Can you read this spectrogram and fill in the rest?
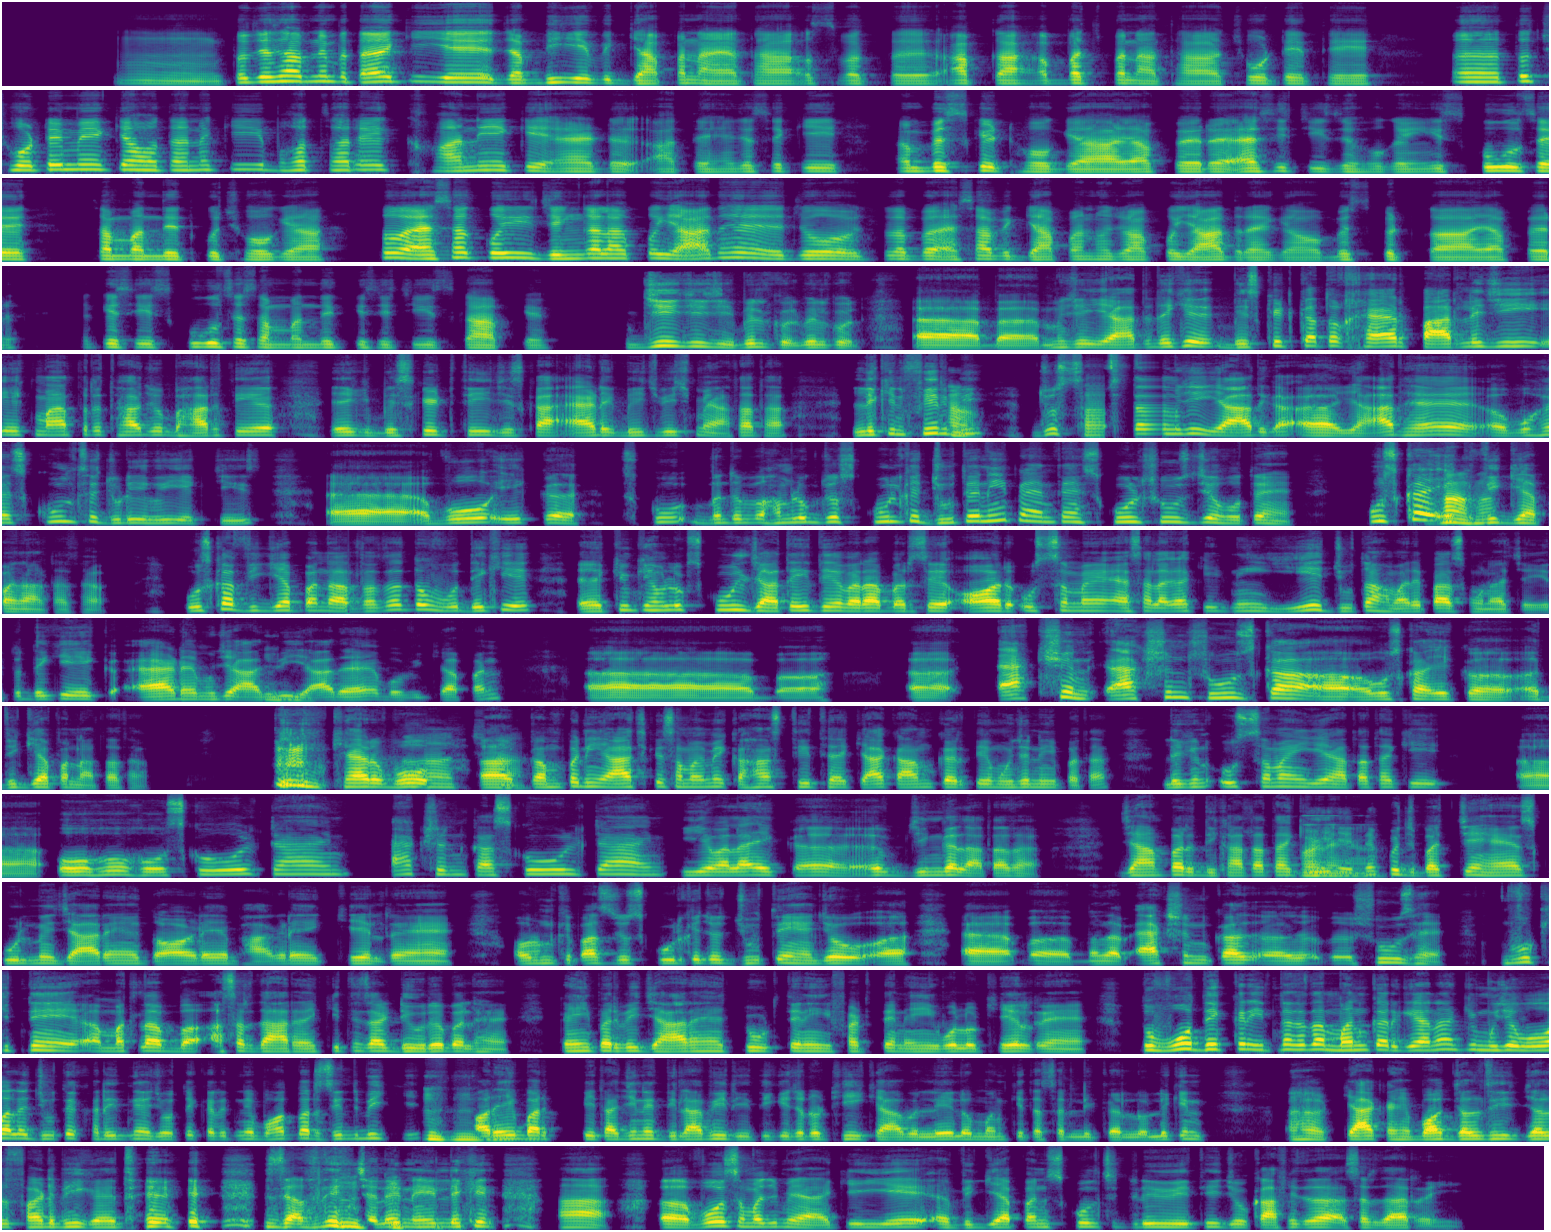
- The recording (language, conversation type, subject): Hindi, podcast, किस पुराने विज्ञापन का जिंगल अब भी तुम्हारे दिमाग में घूमता है?
- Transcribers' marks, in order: in English: "एड"; in English: "ऐड"; in English: "स्कूल शूज़"; in English: "ऐड"; in English: "शूज़"; throat clearing; singing: "ओ हो हो स्कूल टाइम ऐक्शन का स्कूल टाइम"; other background noise; in English: "शूज़"; in English: "ड्यूरेबल"; laughing while speaking: "थे। ज़्यादा दिन चले नहीं लेकिन हाँ"; chuckle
